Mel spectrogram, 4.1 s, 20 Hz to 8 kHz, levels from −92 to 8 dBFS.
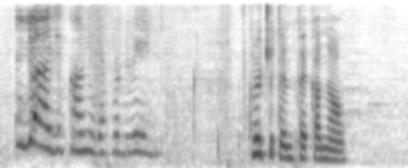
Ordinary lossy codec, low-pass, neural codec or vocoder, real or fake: none; 7.2 kHz; codec, 44.1 kHz, 2.6 kbps, SNAC; fake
